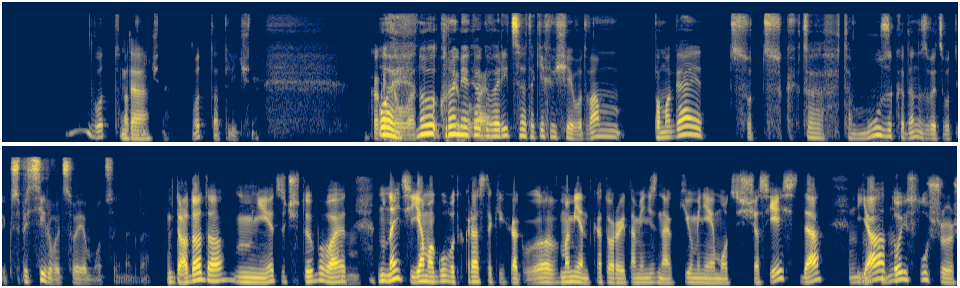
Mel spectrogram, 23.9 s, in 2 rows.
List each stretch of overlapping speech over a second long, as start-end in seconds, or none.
4.7-6.1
